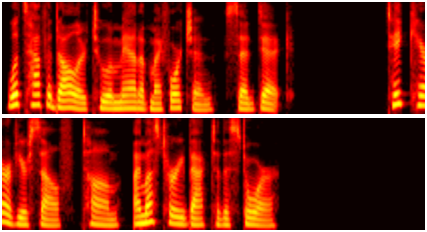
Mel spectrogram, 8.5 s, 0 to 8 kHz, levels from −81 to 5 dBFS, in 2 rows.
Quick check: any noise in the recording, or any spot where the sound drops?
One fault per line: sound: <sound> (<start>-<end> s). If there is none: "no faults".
no faults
